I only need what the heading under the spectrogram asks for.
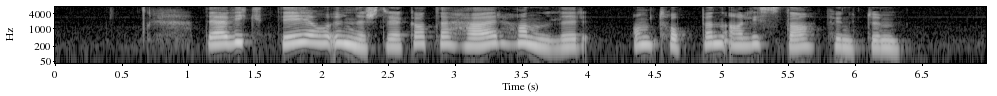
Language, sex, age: Norwegian, female, 50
